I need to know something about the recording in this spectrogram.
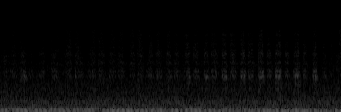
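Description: Colored pencil rubbing hard on paper in rapid, even back-and-forth shading strokes.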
